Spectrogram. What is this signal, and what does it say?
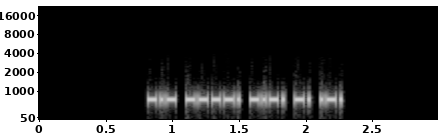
Morse code, heard as a keyed tone, about 50 wpm, 700 Hz. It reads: K9CNR
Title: USA Call Signs - 5 Characters - 50wpm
